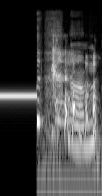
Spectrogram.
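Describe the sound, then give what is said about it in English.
A steady, high-pitched censor beep hides a spoken name for about three quarters of a second, then a voice goes on talking without a break. “I'll say it and then maybe we'll bleep it out.”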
